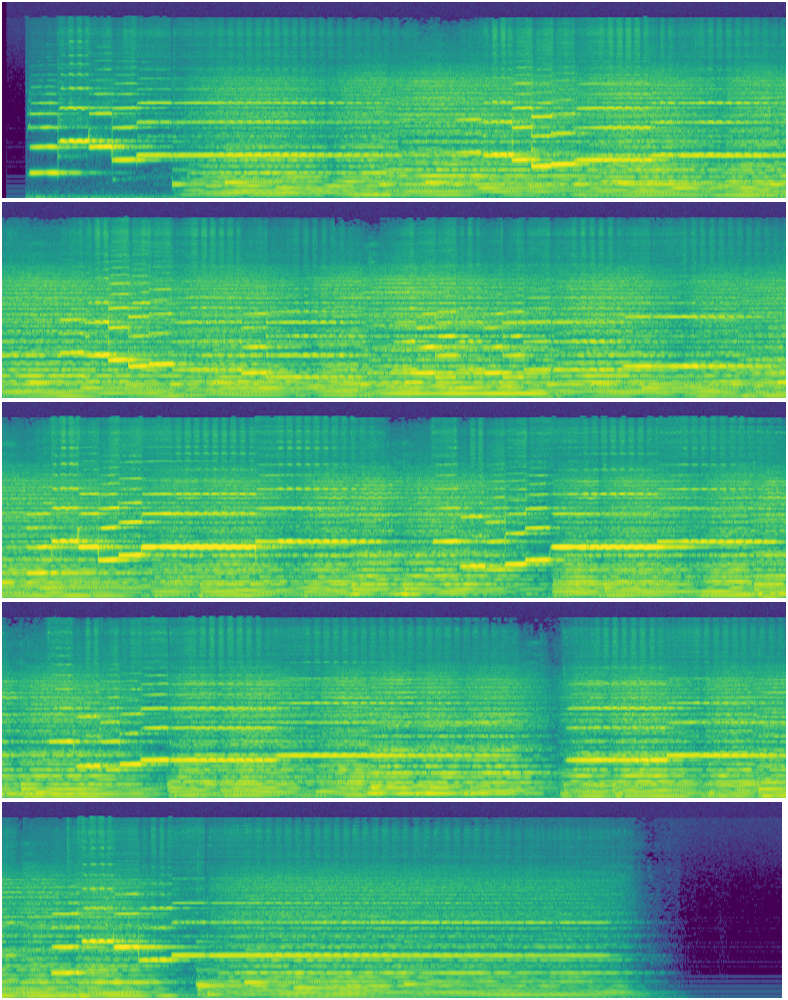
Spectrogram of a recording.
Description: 这一旋律具有一种典雅高贵的品质，节奏舒缓流畅、旋律优美动人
